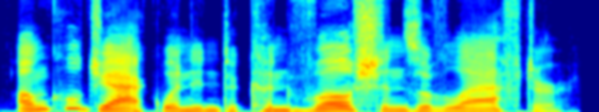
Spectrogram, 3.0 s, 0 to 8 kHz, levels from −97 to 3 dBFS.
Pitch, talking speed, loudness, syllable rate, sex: 195 Hz, 140 wpm, -20 LUFS, 4.5 syllables/s, female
